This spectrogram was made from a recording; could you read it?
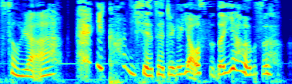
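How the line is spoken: Trembling, laughing loudly. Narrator (Chinese): 米蕊突然放声大笑，身子颤抖的说

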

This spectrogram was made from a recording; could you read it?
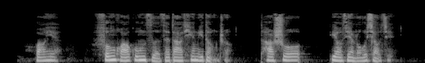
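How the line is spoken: Quiet. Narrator (Chinese): 白泽小声的道

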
